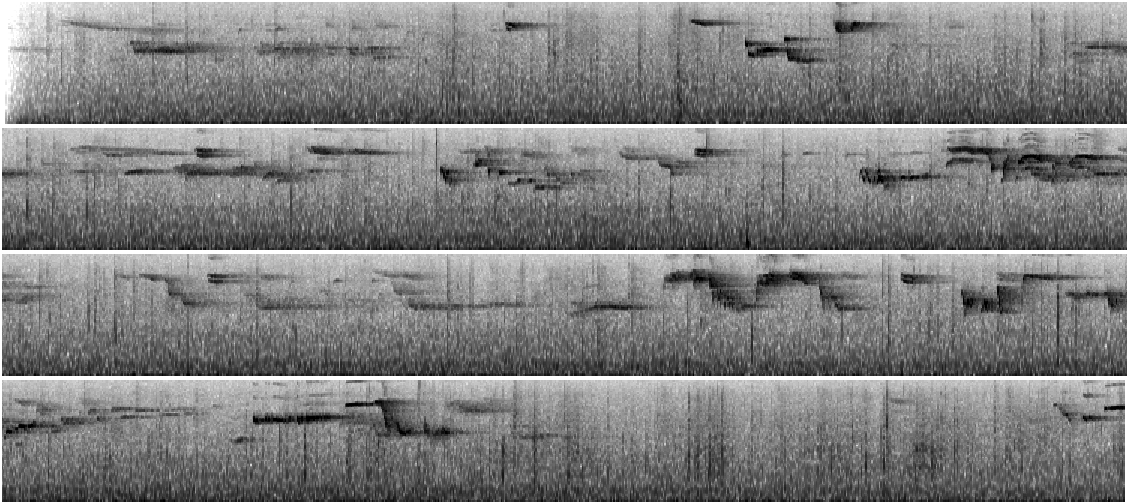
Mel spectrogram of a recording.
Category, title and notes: Soundscapes > Nature
Forest. Birds. Rain. Light rain
Birds, Forest, Rain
